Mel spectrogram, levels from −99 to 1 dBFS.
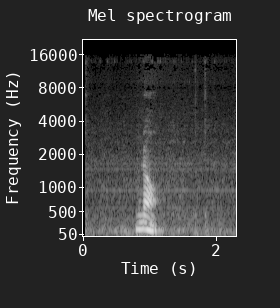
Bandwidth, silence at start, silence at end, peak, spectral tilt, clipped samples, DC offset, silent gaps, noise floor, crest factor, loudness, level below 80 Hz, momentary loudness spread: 15 kHz; 0.6 s; 0.85 s; -4 dBFS; -9 dB/octave; under 0.1%; under 0.1%; none; -45 dBFS; 20 dB; -19 LUFS; -48 dBFS; 27 LU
